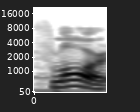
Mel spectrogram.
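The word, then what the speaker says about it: Floureon: It's called Florian, which is spelled F-L-O-U-R-E-O-N. Flour. It's like what you put in your cake.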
